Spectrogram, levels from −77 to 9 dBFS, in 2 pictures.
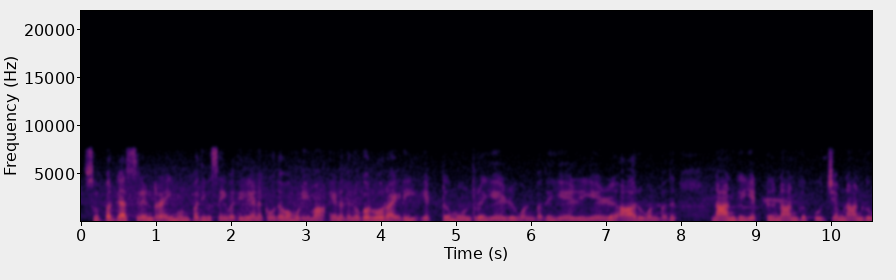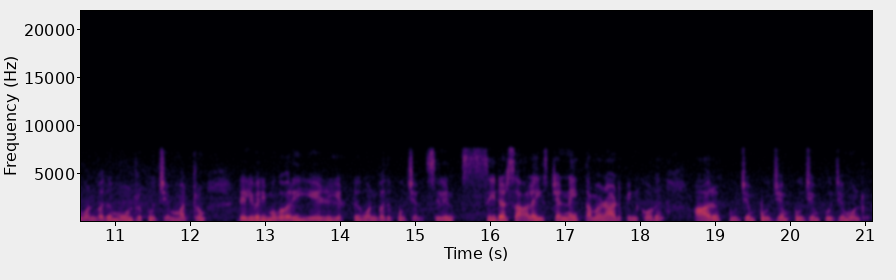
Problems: constant background noise, low volume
